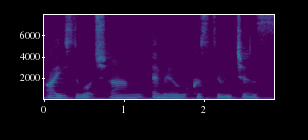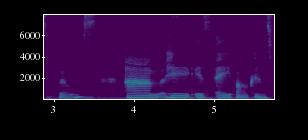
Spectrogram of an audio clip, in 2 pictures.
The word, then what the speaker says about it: Kusturica: So I might not get the pronunciation. Is it Emil Kusturica?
